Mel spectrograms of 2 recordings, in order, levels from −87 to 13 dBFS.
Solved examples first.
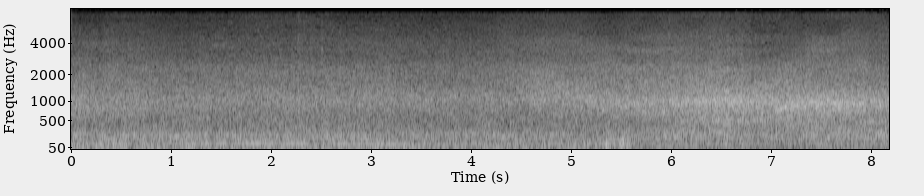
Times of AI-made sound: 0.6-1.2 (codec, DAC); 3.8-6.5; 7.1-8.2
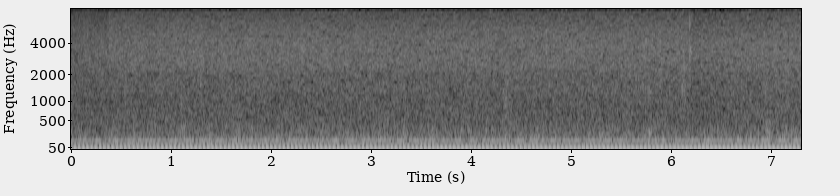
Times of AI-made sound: none

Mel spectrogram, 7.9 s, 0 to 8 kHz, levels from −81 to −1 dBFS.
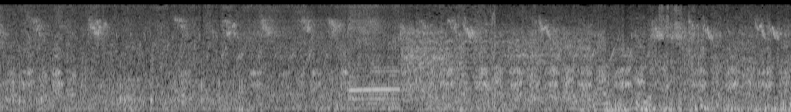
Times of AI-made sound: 2.4-4.1 (codec, DAC)

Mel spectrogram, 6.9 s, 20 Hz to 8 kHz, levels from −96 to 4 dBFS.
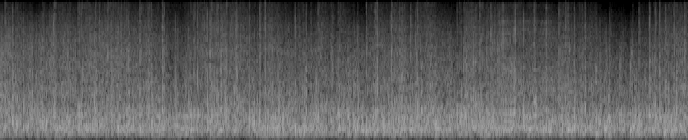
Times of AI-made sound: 5.0-5.6 (codec, DAC)

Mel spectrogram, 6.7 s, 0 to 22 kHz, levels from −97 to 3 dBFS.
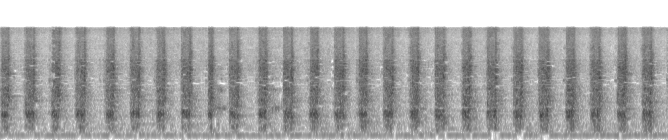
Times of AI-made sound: none

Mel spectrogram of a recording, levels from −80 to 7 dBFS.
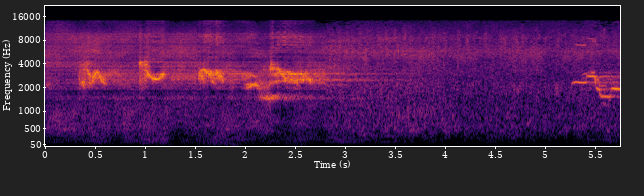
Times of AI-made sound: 0.0-2.8 (codec, DAC)

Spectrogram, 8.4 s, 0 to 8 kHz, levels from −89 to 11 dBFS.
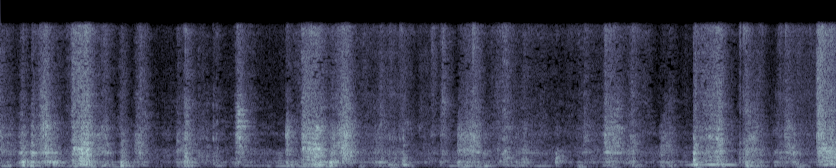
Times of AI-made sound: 3.7-4.3 (codec, DAC); 7.4-8.4

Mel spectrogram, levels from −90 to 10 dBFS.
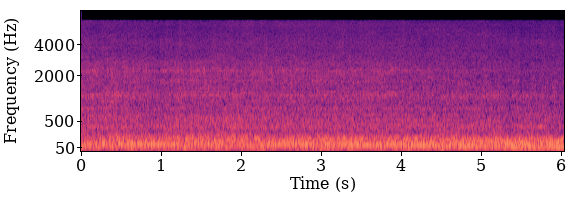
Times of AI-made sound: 0.0-6.0 (codec, DAC)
